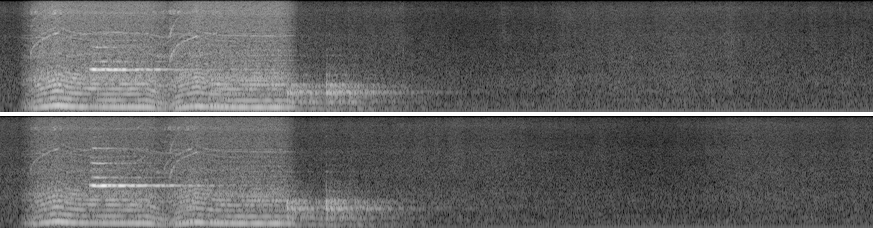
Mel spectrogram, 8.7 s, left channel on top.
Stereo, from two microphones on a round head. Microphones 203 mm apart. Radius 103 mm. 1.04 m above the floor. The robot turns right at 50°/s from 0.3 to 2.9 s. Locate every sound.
0.9 s a flute: 35° right (ahead or behind), 1.0 m; by 1.2 s 45° right (ahead or behind), 1.0 m
2.9 s tapping: 55° right (ahead or behind), 1.8 m; by 3.4 s 60° right (ahead or behind), 1.8 m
